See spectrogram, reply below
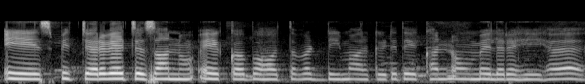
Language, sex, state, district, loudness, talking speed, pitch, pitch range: Punjabi, female, Punjab, Kapurthala, -14 LUFS, 135 wpm, 245 Hz, 235-250 Hz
